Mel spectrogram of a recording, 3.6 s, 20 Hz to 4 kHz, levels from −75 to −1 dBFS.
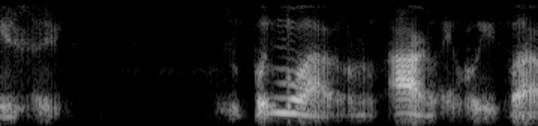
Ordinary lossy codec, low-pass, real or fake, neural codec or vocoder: none; 3.6 kHz; fake; autoencoder, 44.1 kHz, a latent of 192 numbers a frame, MeloTTS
